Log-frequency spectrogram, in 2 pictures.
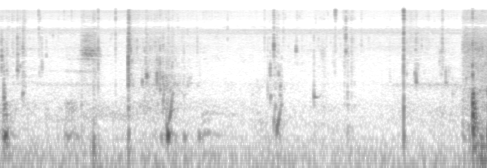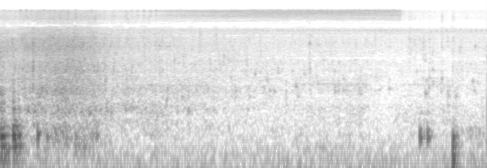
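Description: Water sloshing and splashing in a plastic cooler as bluegill are grabbed out of it by hand and dropped into a pond, with the loudest splash and a rush of water about five seconds in. Near the end come a few knocks as the cooler lid is shut.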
